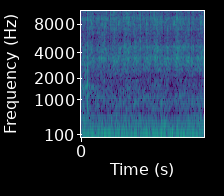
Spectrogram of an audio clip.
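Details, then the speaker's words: Philips cassette deck repaired with 3D-printed replacement gears: a faint, steady low whirr with light, even gear chatter and no grinding or catching; the tape mechanism is now running normally, though loud. "it's like a steam engine absolutely Wild Man absolutely just just wild I've never seen anything like it but it's very satisfying that it's now working"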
